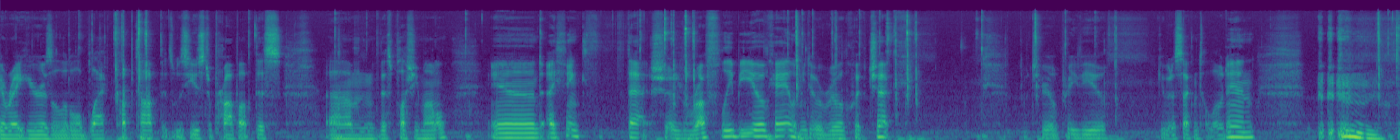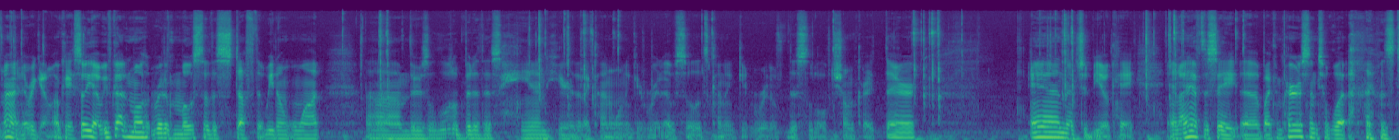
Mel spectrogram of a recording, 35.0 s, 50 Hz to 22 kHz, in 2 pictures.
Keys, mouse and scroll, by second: 1.4 x, 2.6-3.0 scroll up 5, 3.0 middle click, 4.4 scroll down 3, 4.6 middle click, 6.7 click, 8.3 x, 9.5 scroll down 5, 9.8 middle click, 10.1 shift+middle click, 10.4 scroll up 2, 10.7 middle click, 11.3 Tab, 11.3 z, 16.6 shift+middle click, 17.3 shift+middle click, 17.7 middle click, 22.8 Tab, 23.9 scroll up 2, 24.2 shift+middle click, 24.7 z, 26.3 click, 28.9 x, 30.2 scroll down 5, 30.4 middle click, 31.0 Tab, 31.3-31.8 scroll up 4, 31.8 shift+middle click, 32.1 z, 33.5 scroll down 2, 33.8 middle click.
